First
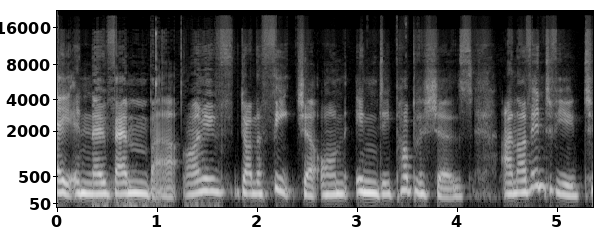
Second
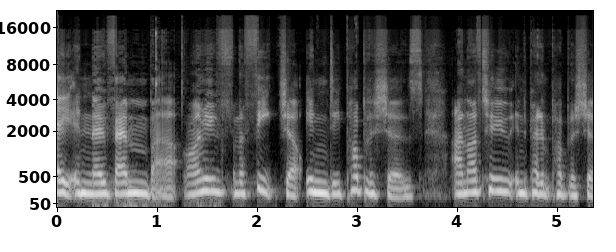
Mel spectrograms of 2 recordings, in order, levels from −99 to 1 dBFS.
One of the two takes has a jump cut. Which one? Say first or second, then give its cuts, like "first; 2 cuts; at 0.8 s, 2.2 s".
second; 3 cuts; at 1.8 s, 2.4 s, 4.2 s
